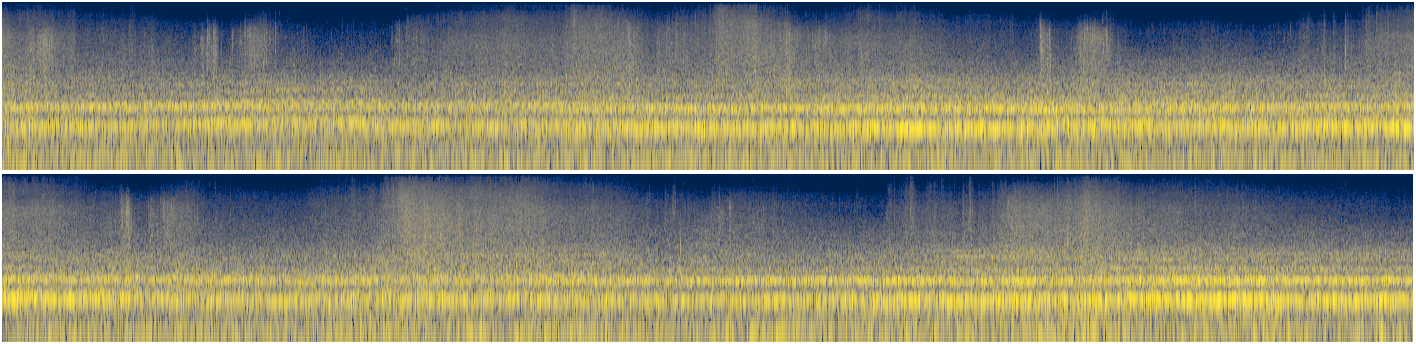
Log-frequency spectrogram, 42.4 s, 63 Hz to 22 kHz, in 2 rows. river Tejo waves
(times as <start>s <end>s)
19.5s 42.3s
